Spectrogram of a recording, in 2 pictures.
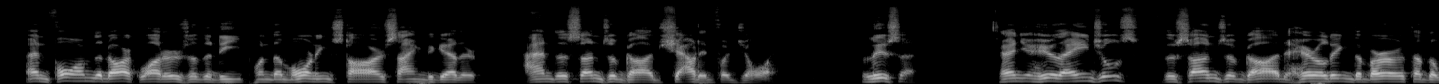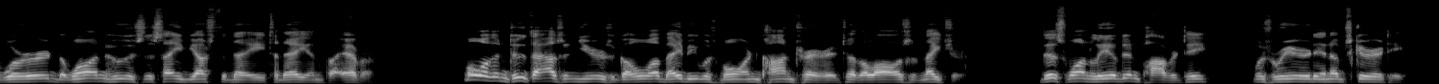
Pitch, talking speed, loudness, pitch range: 130 Hz, 150 wpm, -26 LUFS, 120-145 Hz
